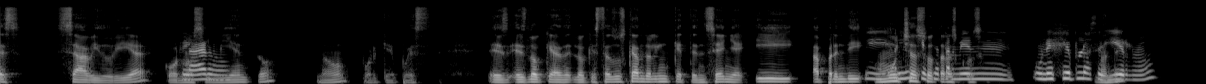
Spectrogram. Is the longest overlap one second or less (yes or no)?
no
